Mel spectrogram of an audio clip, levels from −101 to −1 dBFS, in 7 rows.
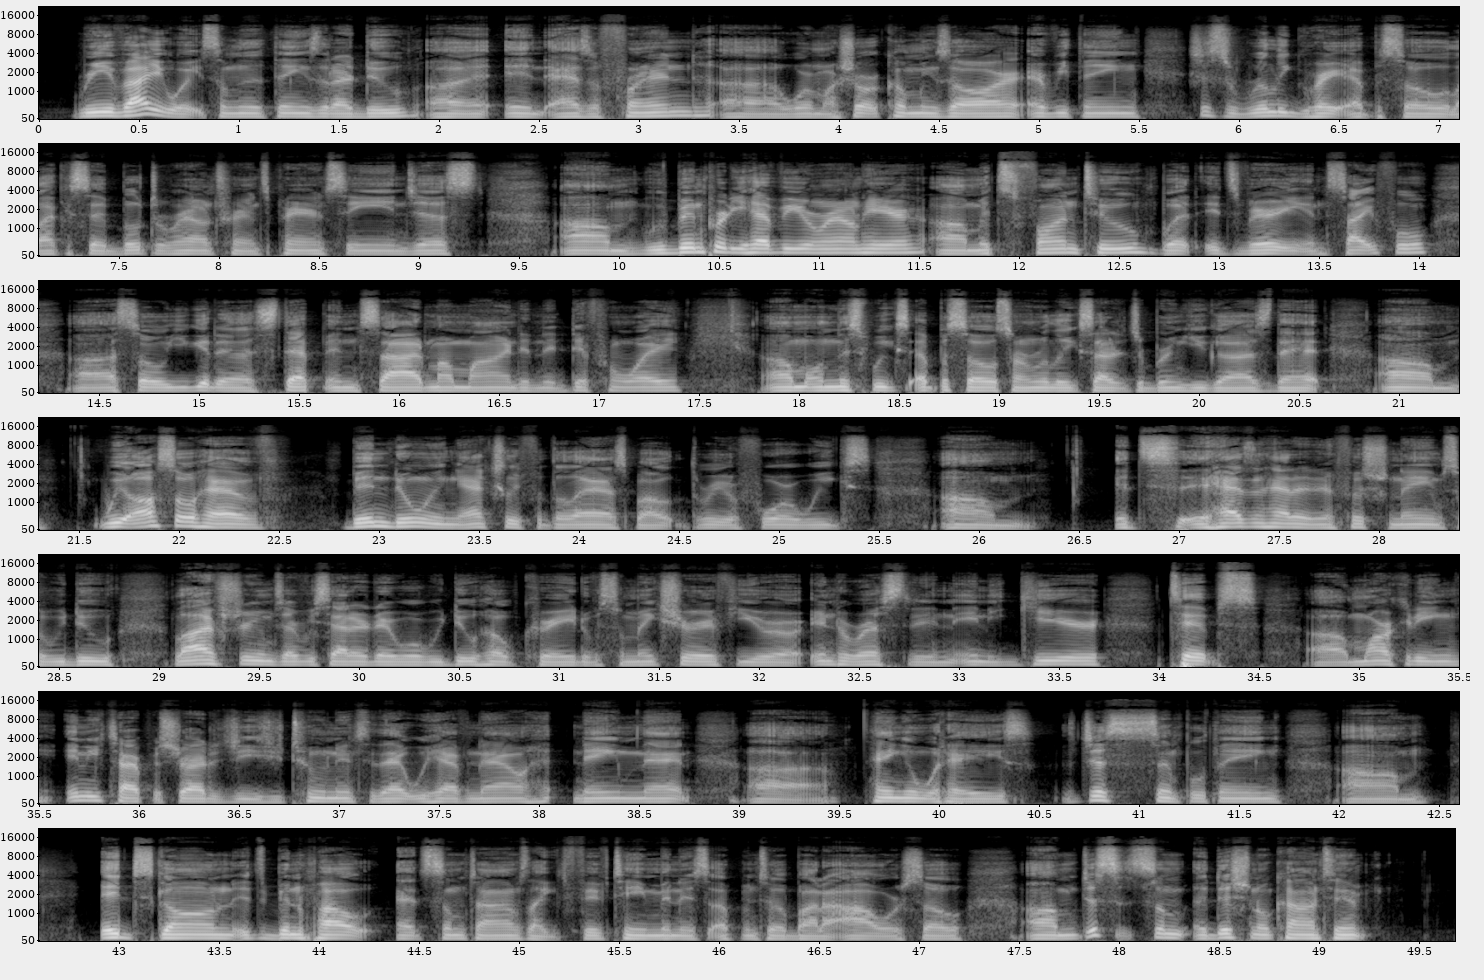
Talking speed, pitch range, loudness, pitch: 200 wpm, 100-115 Hz, -26 LUFS, 105 Hz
